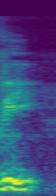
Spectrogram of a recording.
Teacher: हमारी जीभ स्वतः ही कांप जाएगी मूर्धन्य वाले भाग में, मूर्धन्य वाले भाग को स्पष्ट करेगी और वही इन सभी का उच्चारण स्थान है।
